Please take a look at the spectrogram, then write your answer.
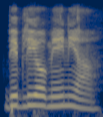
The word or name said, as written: bibliomania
